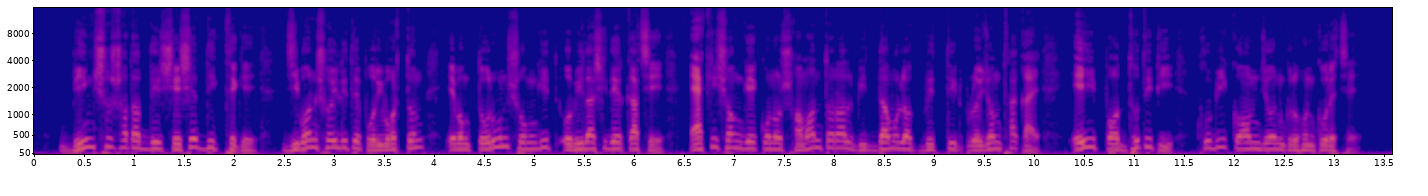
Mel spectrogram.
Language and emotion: Bengali, neutral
